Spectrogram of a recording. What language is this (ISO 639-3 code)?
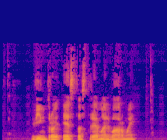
epo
